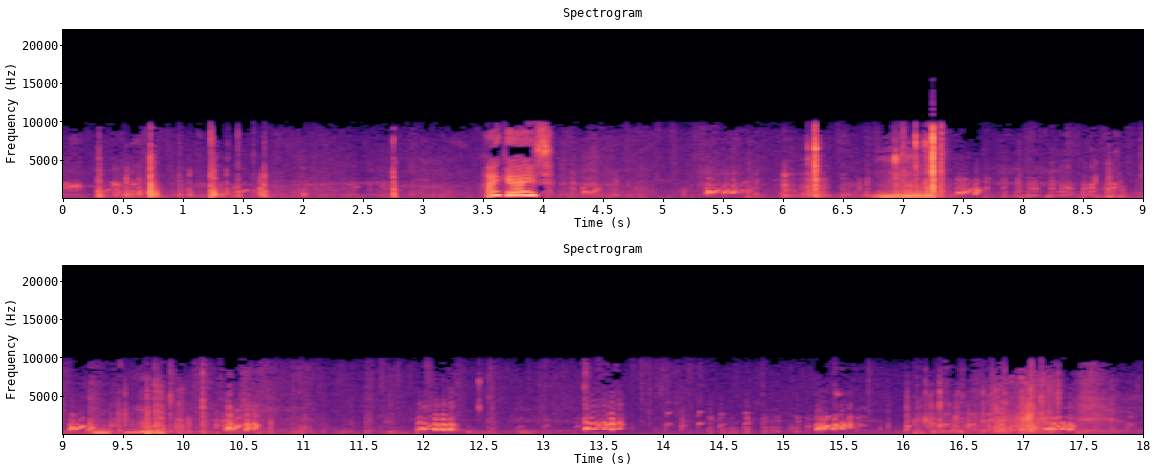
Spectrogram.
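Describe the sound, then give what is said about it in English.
Chickens in a coop cluck in irregular bursts, with scattered short clucks, scratchy rustling and a louder squawk partway through. A person briefly speaks once. “And now we'll look in on the chickens.”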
